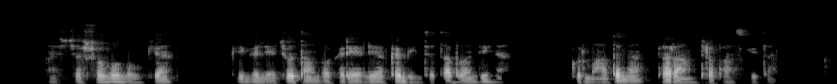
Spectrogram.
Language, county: Lithuanian, Vilnius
